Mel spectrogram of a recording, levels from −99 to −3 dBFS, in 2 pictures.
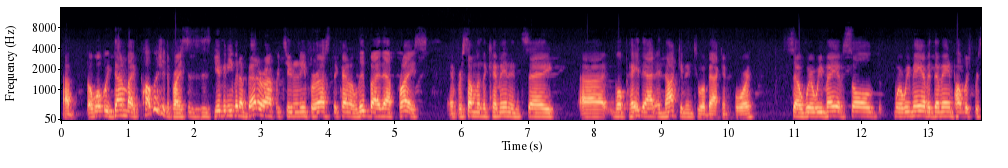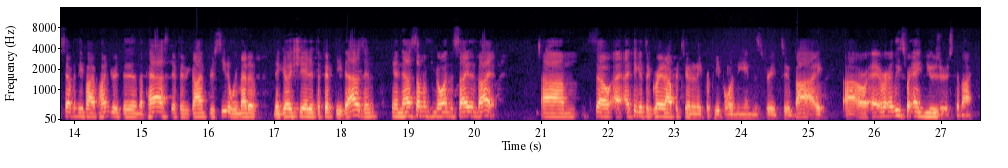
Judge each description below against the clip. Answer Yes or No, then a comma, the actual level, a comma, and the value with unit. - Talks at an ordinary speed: No, fast, 250 wpm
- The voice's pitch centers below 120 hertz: No, low, 135 Hz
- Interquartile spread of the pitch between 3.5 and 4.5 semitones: No, average, 3.0 semitones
